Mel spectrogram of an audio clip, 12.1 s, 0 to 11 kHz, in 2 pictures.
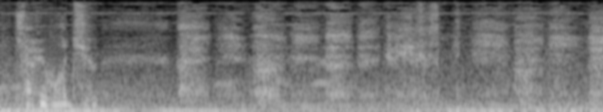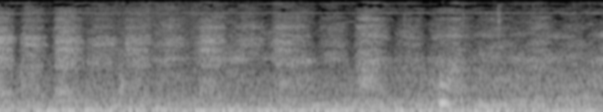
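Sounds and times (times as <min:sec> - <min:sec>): person gasping breaths: 0:01.2 - 0:11.7.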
